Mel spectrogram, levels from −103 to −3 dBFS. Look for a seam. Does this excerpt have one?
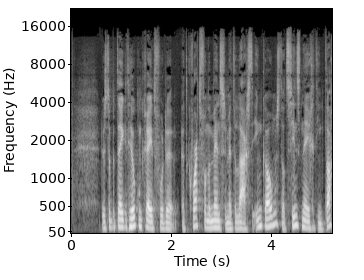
yes; 1 cut; at 2.2 s

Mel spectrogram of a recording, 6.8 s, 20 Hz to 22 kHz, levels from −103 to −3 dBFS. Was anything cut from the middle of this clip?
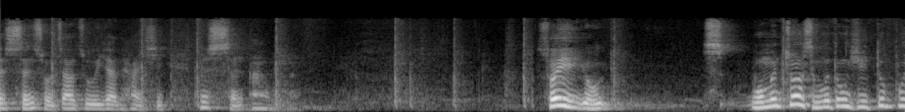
yes; 1 cut; at 4.0 s

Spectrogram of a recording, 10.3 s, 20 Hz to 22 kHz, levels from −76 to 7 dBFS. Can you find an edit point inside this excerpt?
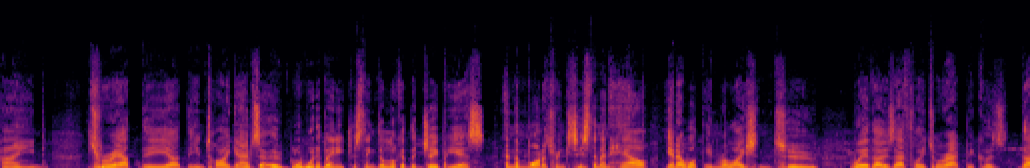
yes; 4 cuts; at 4.9 s, 6.6 s, 7.0 s, 8.5 s

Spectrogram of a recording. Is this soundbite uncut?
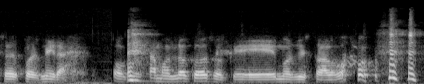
yes; 0 cuts

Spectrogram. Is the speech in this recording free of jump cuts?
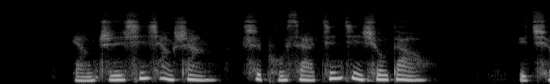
no; 1 cut; at 2.2 s

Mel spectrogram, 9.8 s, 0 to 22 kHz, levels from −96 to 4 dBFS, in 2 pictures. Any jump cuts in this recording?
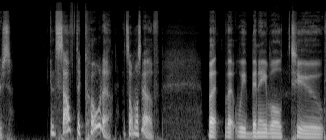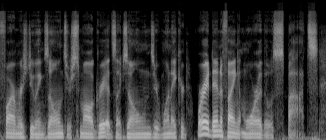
yes; 8 cuts; at 1.8 s, 2.1 s, 3.4 s, 4.9 s, 5.6 s, 6.7 s, 7.7 s, 8.5 s

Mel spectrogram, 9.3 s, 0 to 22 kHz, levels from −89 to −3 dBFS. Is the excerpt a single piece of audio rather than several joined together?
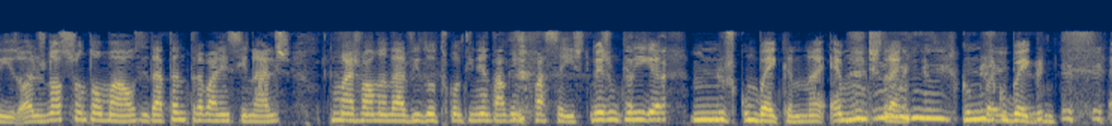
yes; 0 cuts

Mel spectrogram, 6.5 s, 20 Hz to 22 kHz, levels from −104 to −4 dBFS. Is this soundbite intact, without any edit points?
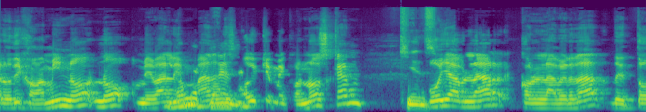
yes; 0 cuts

